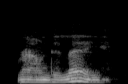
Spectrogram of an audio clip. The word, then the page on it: roundelay: British English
